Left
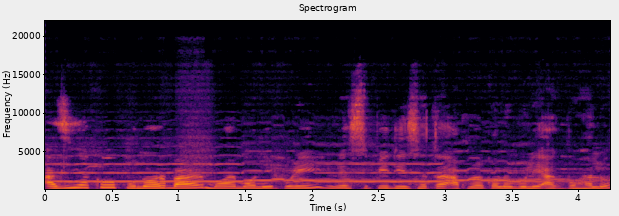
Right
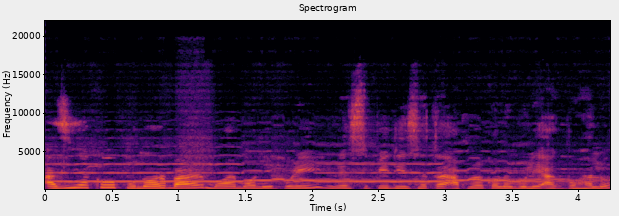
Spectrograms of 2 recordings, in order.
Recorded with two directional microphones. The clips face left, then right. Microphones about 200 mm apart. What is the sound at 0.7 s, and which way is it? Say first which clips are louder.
Speech: left 4 dB; 55° left (ahead or behind).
